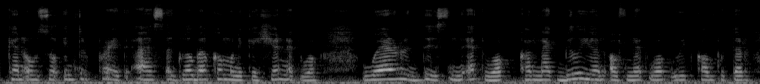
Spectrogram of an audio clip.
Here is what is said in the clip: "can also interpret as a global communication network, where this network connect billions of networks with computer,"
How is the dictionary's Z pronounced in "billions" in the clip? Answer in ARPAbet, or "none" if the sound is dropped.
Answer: none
